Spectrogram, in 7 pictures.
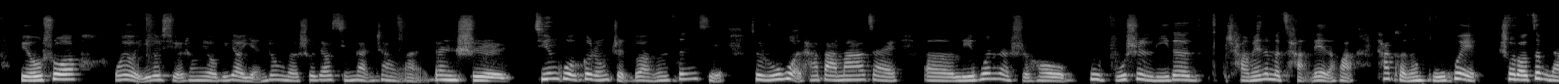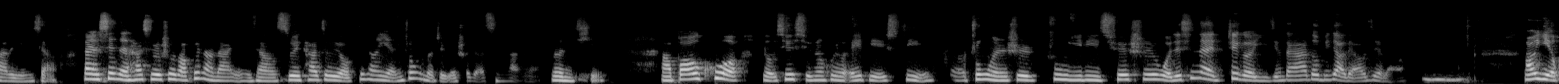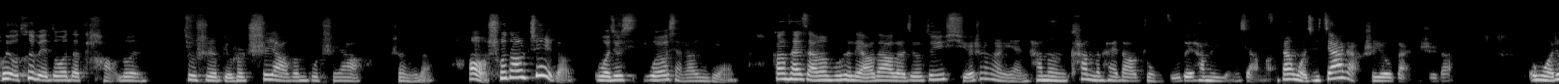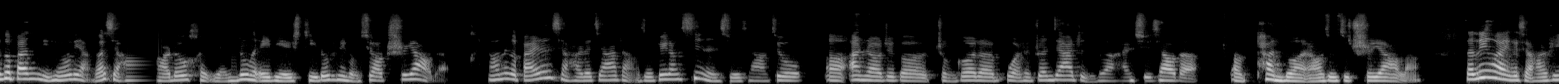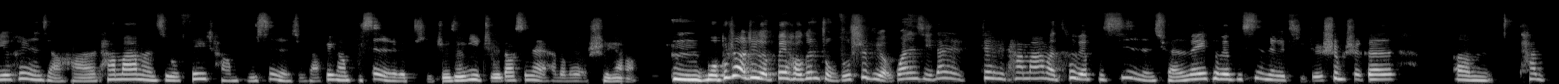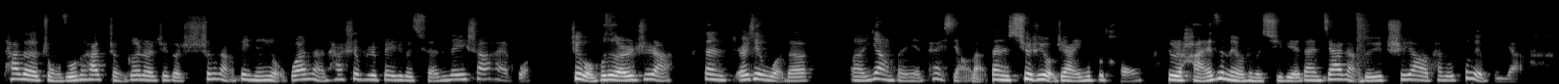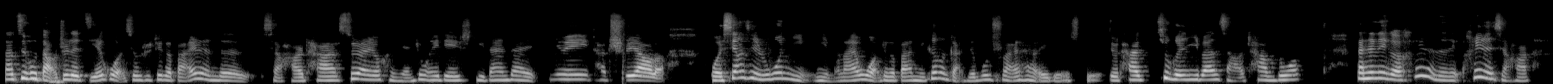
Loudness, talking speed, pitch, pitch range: -22 LUFS, 315 characters per minute, 200 Hz, 175-230 Hz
